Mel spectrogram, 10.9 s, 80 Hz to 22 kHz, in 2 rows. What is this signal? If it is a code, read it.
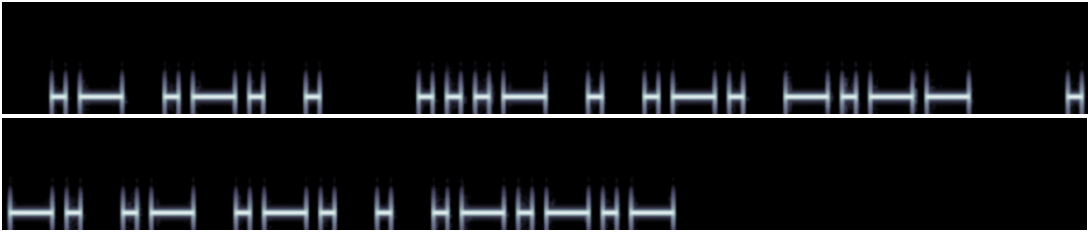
Morse code, heard as a keyed tone, about 17 wpm, 700 Hz. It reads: ARE VERY RARE.
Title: Sentences from Top 1100 Words 17wpm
